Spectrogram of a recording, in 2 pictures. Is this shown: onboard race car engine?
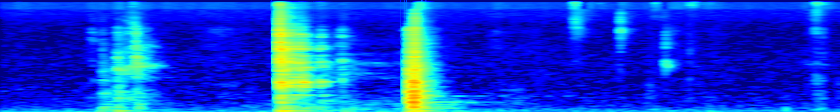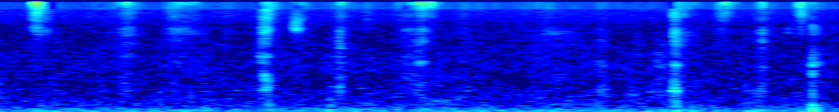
no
